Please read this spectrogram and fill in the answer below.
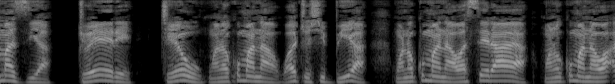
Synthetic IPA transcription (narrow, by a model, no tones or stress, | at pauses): mazia | d͡ʒoeːɾe | d͡ʒeɦumwanako̞manawad͡ʒoʃibʱiːa | mwanako̞manawaseɾajamwanako̞manawaʔ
